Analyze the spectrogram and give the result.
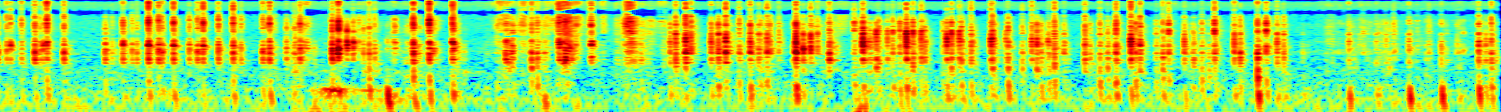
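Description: Fingernails tap rapidly on the front and sides of a small, hollow Nair facial wax strips cardboard box, producing a steady stream of crisp, dry, clicky taps. Each tap dies away almost instantly, with a papery midrange knock, a bright edge and very little low end. The tapping continues at an uneven pace throughout, with brief lighter stretches.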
